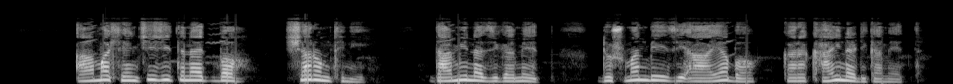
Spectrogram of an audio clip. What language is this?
Gawar-Bati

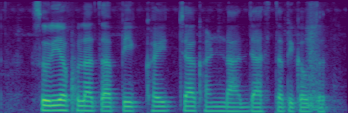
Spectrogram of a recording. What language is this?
Marathi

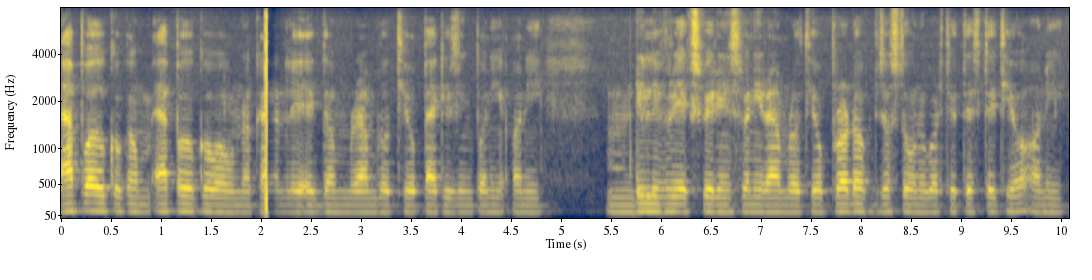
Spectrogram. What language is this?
Nepali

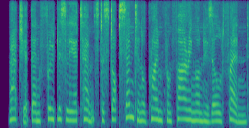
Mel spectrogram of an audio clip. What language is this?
English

